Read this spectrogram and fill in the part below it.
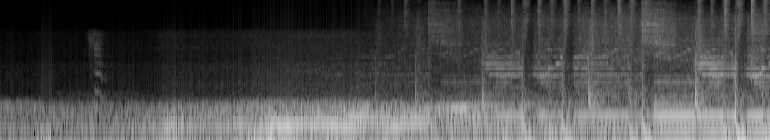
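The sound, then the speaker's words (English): A WrestleMania bus engine rumbles steadily, its pitch climbing as it revs and pulls away, growing louder and rougher over the second half with no voices. “Let's it go get on ago. This WrestleMania bus.”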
